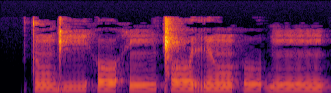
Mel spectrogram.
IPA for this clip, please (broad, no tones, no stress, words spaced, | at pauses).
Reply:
tũːɡiːhoː hĩːǁoː rʲũːhuː ɠĩː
